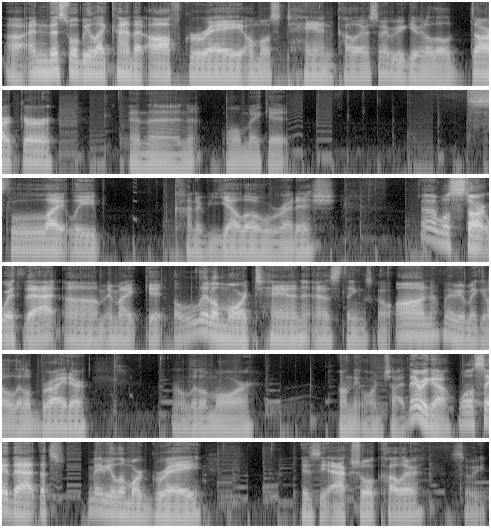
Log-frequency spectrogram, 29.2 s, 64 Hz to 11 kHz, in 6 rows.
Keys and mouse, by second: 1.8 click, 14.4-16.6 middle drag, 19.5 click, 23.6-24.2 middle drag, 25.5-29.2 drag.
